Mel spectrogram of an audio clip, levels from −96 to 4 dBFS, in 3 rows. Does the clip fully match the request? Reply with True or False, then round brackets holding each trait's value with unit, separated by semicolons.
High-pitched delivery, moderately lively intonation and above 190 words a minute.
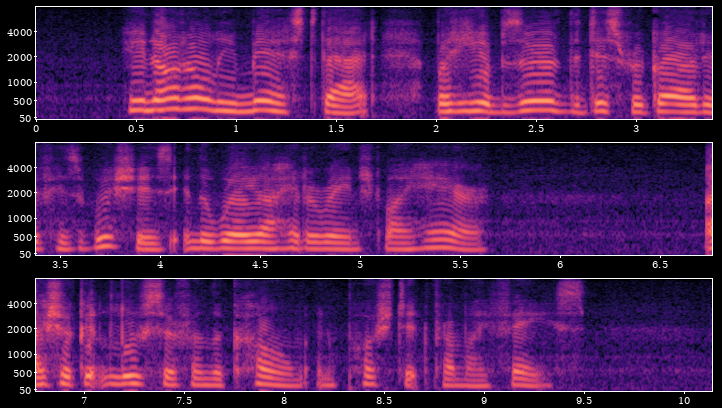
True (195 Hz; 3.7 semitones; 200 wpm)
